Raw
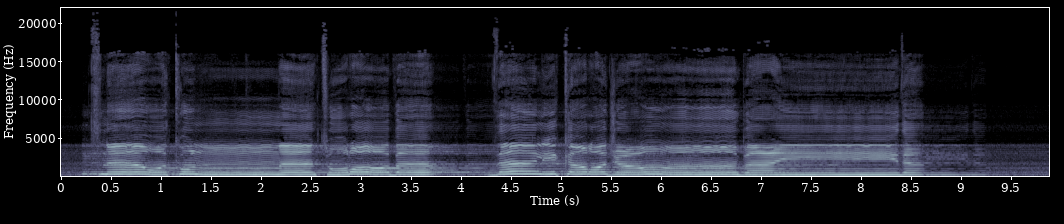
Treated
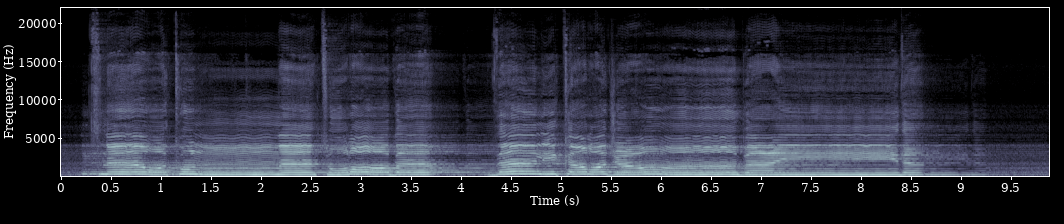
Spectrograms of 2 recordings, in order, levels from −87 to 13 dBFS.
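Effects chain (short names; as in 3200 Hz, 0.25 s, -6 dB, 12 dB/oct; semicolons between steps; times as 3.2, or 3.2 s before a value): Schroeder reverb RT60 0.91 s, DRR 13.5 dB; harmoniser +5 st -14 dB; gain +5 dB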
